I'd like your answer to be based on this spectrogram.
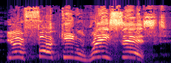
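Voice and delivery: high, loud, drawn-out mock scream; imitated screaming. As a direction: scream it slowly, imitating an irate protester. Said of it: "She's screaming at the top of her lungs".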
